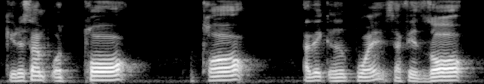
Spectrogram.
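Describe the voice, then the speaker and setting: A man's voice: mid-range voice, steady tone, slow, mellow. A man teaching a Quran reading lesson, patiently repeating each letter sound and explaining where it is made in the mouth. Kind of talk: slow online lesson.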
